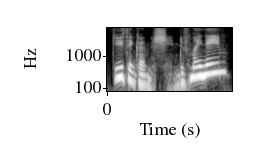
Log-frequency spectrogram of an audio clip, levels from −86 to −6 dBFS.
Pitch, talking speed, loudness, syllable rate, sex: 195 Hz, 320 wpm, -15 LUFS, 7.2 syllables/s, female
